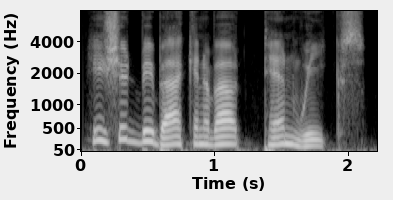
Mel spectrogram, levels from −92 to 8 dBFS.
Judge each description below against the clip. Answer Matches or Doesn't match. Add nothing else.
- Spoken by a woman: Doesn't match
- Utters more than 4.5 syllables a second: Matches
